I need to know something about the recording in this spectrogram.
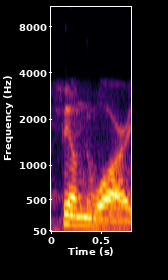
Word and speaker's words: film noir: pronounced fem noise but film noir you've the r is in there you've seen film noir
